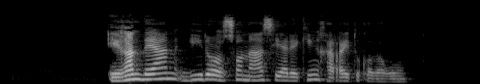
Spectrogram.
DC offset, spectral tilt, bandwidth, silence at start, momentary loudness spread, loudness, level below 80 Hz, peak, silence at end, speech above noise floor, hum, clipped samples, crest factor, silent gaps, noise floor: under 0.1%; -2.5 dB/octave; 11.5 kHz; 1.05 s; 20 LU; -26 LUFS; -84 dBFS; 0 dBFS; 0.75 s; 53 dB; none; under 0.1%; 28 dB; none; -80 dBFS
